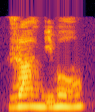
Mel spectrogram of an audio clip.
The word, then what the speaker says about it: Zhang Yimou: Passiamo al successivo, quindi Sangue Facile di Zhang Yimou, come si pronuncia? – Sì, va bene.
